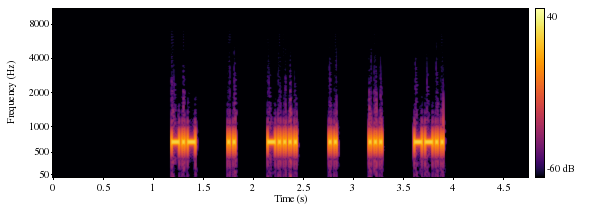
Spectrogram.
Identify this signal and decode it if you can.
Morse code, heard as a keyed tone, about 45 wpm, spaced as for 21 wpm, 700 Hz. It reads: KI6ISZ
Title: USA Call Signs - 6 Characters - 4x Character Spacing - 45wpm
